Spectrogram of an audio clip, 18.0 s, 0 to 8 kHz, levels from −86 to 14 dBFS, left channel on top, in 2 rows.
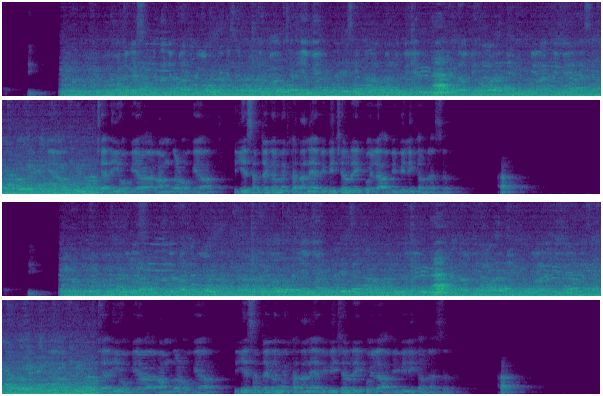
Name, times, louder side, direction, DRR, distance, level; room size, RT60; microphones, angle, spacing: sound 1, 0.8-10.4, right 1 dB, 45° right, 0.7 m, -26 dB
voice 1, 1.6-6.3 6.6-10.0 10.4-12.2 12.5-15.7, left 2 dB, 45° left, 1 dB, 0.4 m, -38 dB
voice 2, 7.3-7.8 16.4-16.5, left 1 dB, 5° left, -7 dB, 0.7 m, -37 dB
2.8 x 2.4 x 2.2 m, 0.76 s
head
